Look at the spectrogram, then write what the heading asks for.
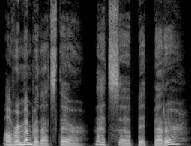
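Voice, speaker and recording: A woman's voice: medium pitch, moderate pace, a little mellow, dry recording, lightly acted. A woman playing a composed female assassin for hire in a video game, speaking in a dry, matter-of-fact way. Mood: dry, understated. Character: cool, lethal female assassin companion for hire. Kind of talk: video game companion voice lines.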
